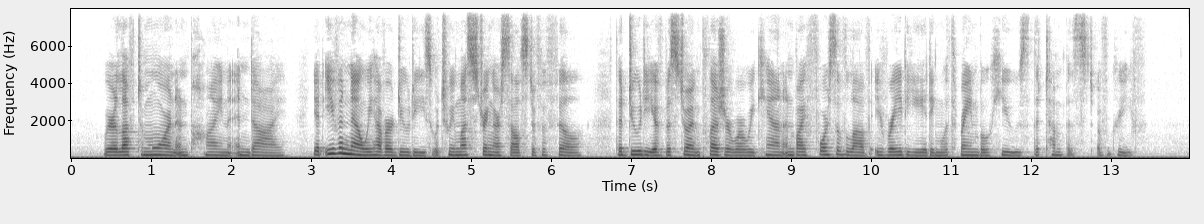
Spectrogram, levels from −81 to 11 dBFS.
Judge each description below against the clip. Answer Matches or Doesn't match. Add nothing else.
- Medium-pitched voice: Matches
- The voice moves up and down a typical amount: Doesn't match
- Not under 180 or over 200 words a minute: Matches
